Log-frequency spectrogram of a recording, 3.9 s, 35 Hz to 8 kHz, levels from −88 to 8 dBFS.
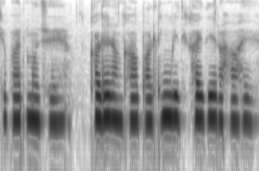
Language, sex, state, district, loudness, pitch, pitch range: Hindi, female, Arunachal Pradesh, Papum Pare, -16 LUFS, 180 Hz, 175-190 Hz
